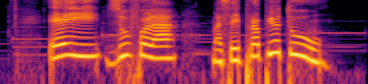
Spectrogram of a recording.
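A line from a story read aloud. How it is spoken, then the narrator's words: Shouting in a dream. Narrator (Italian): gridava Pistacchio nel suo sogno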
